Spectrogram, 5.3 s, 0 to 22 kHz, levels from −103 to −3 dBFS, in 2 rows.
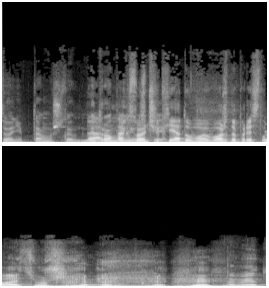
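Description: A section at the wrong speed runs from 2.63 s to the end: the audio drops to about half speed (0.503x), sounding slow and deep, roughly ten semitones lower, likely from that stretch being played back against the wrong clock.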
